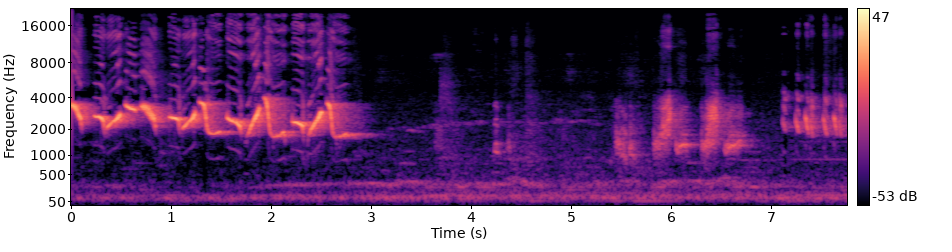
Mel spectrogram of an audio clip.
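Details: Hwamei morning voice-training song in the fighting style: a fast, regular chain of zigzag whistled notes for three seconds, then a pause and scattered softer chattering notes.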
